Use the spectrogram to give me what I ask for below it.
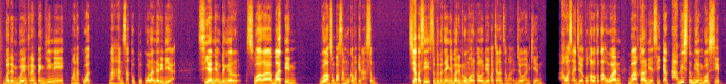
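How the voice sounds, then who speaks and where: A young man tells a comic story in first person, slangy and expressive, as if thinking out loud. His voice is mid-pitched and recorded dry and close, with no room sound. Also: brisk, dry recording. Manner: slangy Jakarta-style casual talk, expressive inner monologue. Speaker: manhwa recap narrator.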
